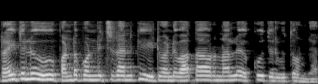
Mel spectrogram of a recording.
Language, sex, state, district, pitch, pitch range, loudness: Telugu, male, Andhra Pradesh, Krishna, 205 Hz, 185-210 Hz, -14 LUFS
